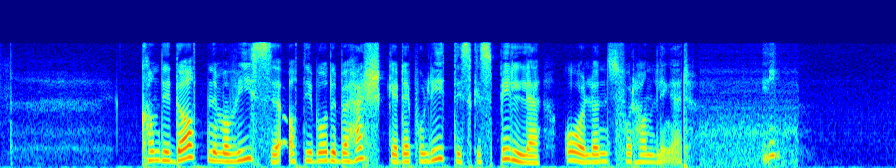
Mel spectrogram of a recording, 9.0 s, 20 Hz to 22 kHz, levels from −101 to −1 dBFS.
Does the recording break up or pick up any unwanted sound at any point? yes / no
yes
